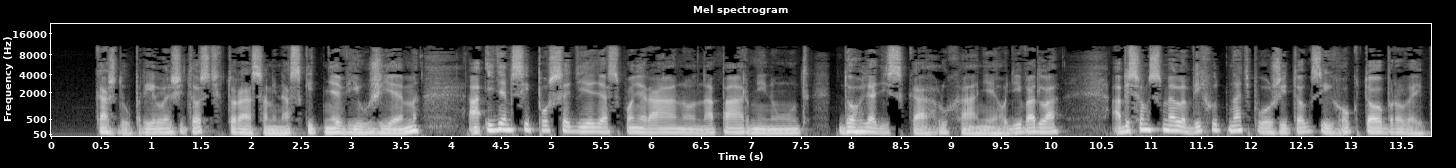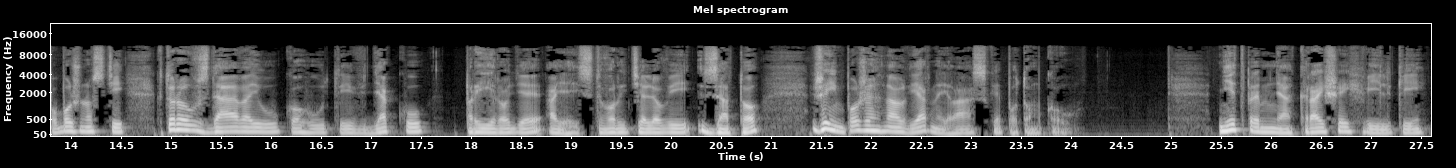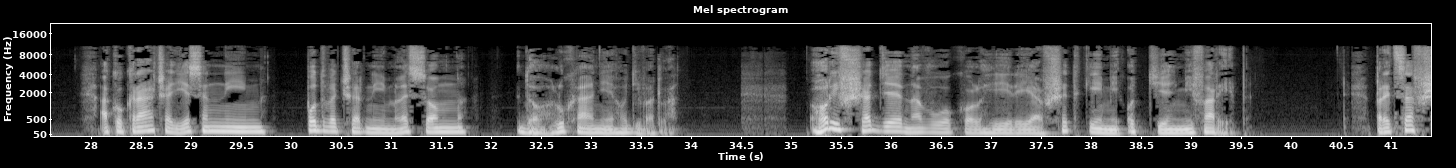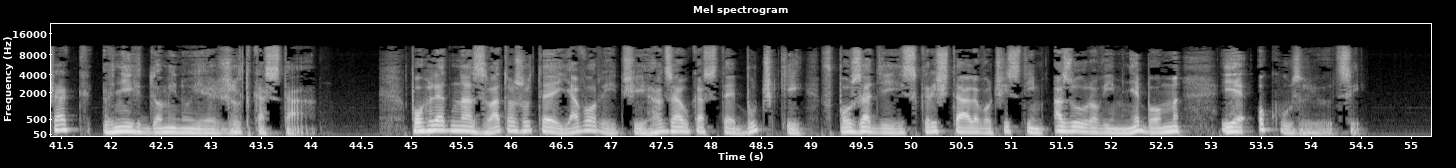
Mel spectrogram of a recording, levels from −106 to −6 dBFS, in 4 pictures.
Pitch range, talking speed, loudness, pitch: 90-120 Hz, 95 wpm, -26 LUFS, 100 Hz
